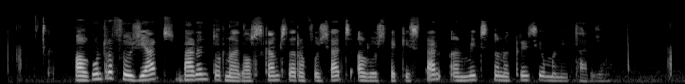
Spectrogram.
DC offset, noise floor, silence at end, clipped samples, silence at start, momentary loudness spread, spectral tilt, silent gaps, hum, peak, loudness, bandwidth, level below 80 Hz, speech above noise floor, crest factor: under 0.1%; -49 dBFS; 0.15 s; under 0.1%; 0.2 s; 15 LU; -3.5 dB/octave; none; none; -6 dBFS; -26 LUFS; 10 kHz; -76 dBFS; 23 dB; 22 dB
